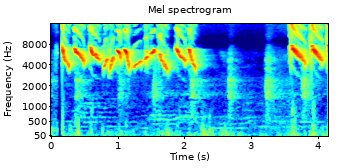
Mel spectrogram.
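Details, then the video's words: Oriental white-eye song in 'nembak' style with canary-like 'wit wit', serving as a master recording for training songbirds. A quick run of shrill chirps is followed by a quieter gap with faint low sounds, then another shrill burst. "pleci nembak wit wit kenari cocok buat masteran"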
